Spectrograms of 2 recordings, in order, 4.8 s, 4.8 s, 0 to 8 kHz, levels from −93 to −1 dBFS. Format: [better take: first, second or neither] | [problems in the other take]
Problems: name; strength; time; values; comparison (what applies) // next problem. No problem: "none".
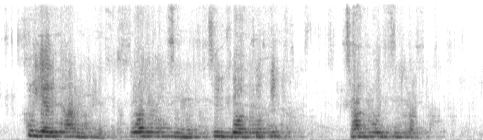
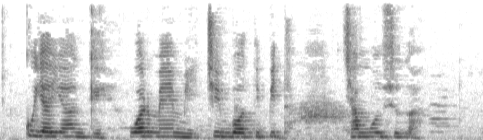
second | noise reduction (neural separator model SepFormer DNS4)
